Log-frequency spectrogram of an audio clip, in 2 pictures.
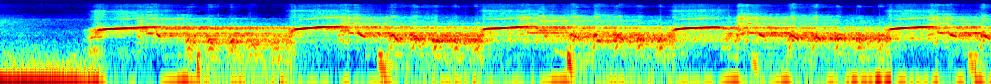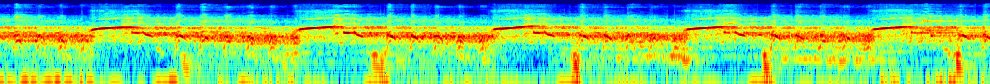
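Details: Teetar, the grey francolin, calling steadily: nine harsh, ringing phrases roughly one per second, each starting with a sharp upward sweep and falling into a rasping series, very regular rhythm, loud and close.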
